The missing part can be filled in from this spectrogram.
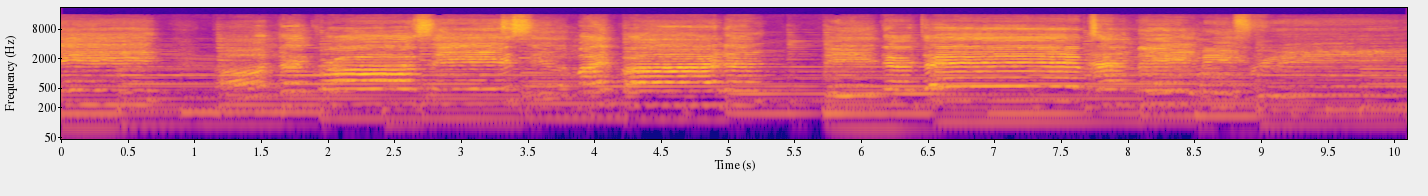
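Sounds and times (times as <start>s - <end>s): acoustic guitar: 0.0s - 10.0s
people singing a hymn: 0.0s - 10.0s.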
